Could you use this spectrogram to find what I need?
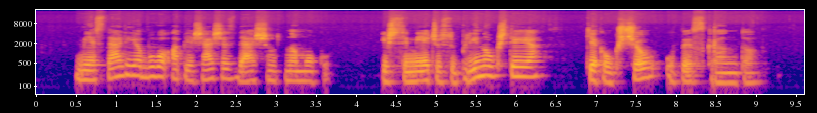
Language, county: Lithuanian, Utena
